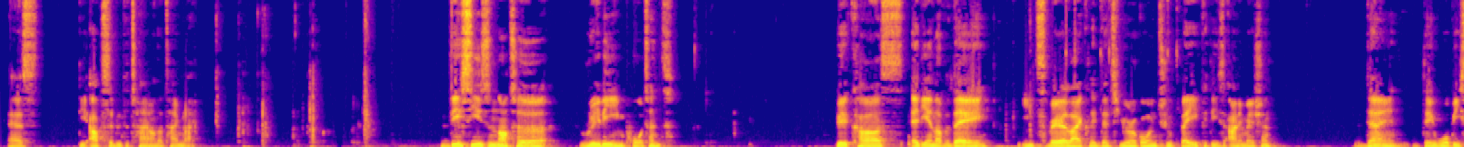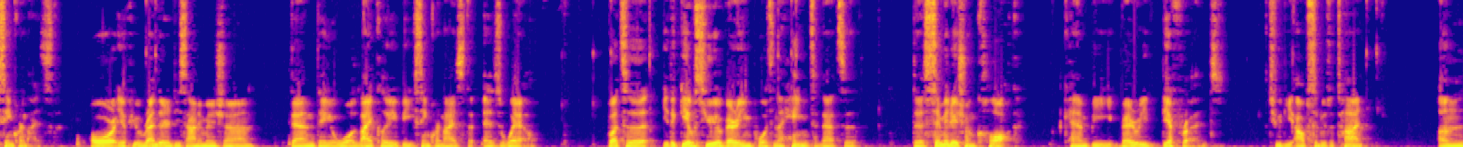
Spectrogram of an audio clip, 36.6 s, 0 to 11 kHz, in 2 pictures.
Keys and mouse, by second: 3.2 shift+space, 4.4 ctrl+alt+shift+q, 10.9 space, 12.4 space, 13.5 click, 13.8 click, 20.2 click, 25.4 middle click, 26.0 click, 26.8 g, 28.3-29.3 drag, 29.3 space, 34.5 space, 35.4-36.5 drag.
